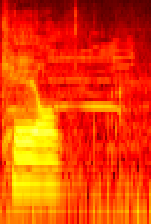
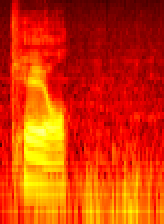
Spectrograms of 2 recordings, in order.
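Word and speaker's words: Kehl: grandparent watching at home it's pronounced kale and when it's pronounced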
